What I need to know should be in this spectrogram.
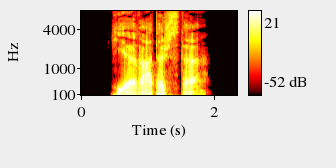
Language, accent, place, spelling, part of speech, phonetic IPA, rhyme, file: German, Germany, Berlin, hieratischster, adjective, [hi̯eˈʁaːtɪʃstɐ], -aːtɪʃstɐ, De-hieratischster.ogg
- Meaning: inflection of hieratisch: 1. strong/mixed nominative masculine singular superlative degree 2. strong genitive/dative feminine singular superlative degree 3. strong genitive plural superlative degree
